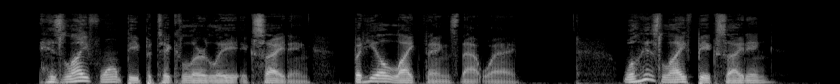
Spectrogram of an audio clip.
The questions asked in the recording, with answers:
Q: Will his life be exciting?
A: No, it won't be particularly exciting.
